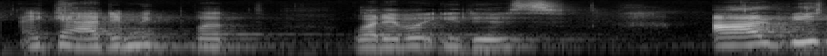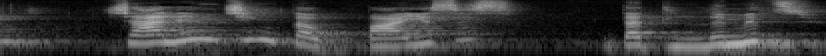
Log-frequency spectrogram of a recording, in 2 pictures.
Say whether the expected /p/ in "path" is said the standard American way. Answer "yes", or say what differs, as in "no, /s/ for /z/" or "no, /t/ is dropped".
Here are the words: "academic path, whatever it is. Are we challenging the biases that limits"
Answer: no, /b/ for /p/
